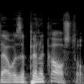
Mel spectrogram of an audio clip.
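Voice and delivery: ordinary delivery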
